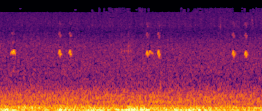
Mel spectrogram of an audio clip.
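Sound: two birds calling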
